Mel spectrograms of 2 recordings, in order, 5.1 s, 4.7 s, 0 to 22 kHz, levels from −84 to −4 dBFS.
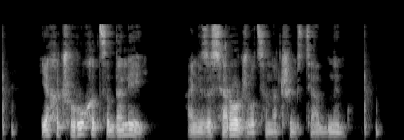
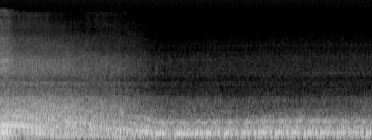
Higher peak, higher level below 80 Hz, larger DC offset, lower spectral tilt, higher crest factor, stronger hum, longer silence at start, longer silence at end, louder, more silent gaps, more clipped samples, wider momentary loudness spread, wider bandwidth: about the same, -6 dBFS vs -8 dBFS; second, -62 dBFS vs -38 dBFS; neither; second, -3 dB/octave vs -7.5 dB/octave; about the same, 22 dB vs 18 dB; neither; about the same, 0.05 s vs 0 s; first, 0.3 s vs 0 s; about the same, -26 LUFS vs -27 LUFS; neither; neither; first, 20 LU vs 7 LU; second, 12 kHz vs over 20 kHz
